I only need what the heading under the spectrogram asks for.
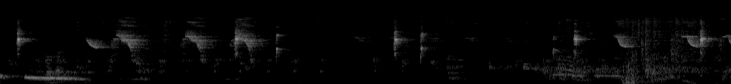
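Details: White Java sparrows breeding in captivity, calling while busy building their nest: a run of sharp, bright chirped notes about every half second, then a denser burst of squeaky calls near the end, with a brief low coo at the start.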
